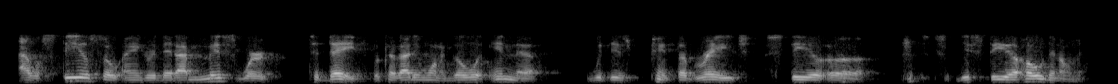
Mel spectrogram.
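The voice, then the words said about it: Frustrated, angry-sounding voice. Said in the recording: “you probably can hear the frustration in my voice”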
